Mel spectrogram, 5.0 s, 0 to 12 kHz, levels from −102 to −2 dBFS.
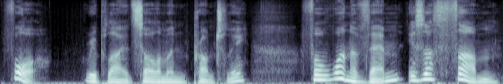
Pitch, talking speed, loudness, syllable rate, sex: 135 Hz, 130 wpm, -17 LUFS, 3.9 syllables/s, male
